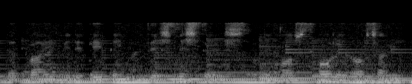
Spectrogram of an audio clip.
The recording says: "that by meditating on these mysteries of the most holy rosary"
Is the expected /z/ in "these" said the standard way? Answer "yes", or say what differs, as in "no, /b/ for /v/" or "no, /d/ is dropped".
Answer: no, /s/ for /z/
